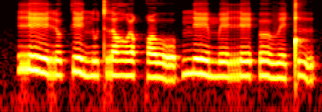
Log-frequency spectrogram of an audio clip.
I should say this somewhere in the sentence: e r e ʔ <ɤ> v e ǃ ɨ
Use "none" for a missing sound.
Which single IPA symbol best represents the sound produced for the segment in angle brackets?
ɵ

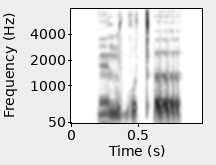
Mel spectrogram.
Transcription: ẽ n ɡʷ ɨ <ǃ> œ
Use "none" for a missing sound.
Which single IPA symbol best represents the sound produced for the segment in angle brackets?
tʼ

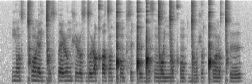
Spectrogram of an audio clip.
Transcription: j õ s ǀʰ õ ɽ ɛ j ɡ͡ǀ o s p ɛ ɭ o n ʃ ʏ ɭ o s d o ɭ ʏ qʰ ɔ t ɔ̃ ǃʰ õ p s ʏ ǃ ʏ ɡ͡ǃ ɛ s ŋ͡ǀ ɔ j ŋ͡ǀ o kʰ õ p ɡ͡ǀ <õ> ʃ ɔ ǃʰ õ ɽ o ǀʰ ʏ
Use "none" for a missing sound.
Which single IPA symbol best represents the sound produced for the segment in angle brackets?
õ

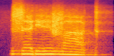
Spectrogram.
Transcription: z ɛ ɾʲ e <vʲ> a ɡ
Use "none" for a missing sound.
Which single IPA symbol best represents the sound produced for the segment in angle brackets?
v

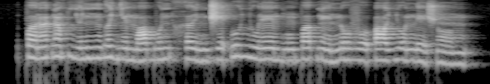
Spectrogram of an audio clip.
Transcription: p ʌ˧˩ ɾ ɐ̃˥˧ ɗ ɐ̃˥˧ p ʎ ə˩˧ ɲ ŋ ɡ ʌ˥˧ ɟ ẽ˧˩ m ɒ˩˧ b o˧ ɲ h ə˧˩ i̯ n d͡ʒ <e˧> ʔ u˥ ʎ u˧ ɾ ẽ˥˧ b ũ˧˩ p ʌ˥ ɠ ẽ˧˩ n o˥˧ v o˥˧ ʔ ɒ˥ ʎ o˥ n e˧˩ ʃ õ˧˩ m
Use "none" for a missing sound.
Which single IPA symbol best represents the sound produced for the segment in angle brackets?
e˧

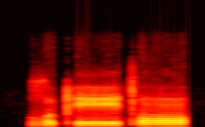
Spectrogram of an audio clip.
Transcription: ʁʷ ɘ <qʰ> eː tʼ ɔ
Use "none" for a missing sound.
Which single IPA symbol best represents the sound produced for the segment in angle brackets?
pʰ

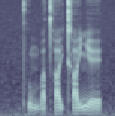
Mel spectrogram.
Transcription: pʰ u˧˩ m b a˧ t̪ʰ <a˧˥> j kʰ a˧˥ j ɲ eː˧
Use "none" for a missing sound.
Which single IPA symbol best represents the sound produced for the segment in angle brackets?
a˧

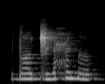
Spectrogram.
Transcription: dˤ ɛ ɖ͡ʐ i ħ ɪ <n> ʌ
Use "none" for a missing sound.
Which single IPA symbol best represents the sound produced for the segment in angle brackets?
n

